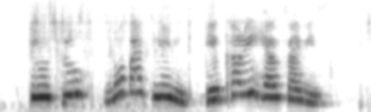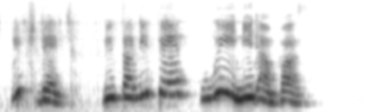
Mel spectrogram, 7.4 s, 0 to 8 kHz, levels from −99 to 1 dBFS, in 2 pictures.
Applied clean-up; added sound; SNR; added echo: neural mask model DeepFilterNet 3.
